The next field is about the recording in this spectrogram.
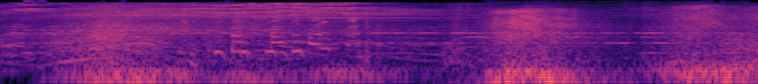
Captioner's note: both laugh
